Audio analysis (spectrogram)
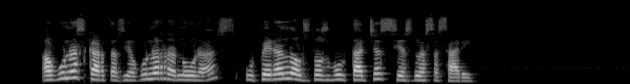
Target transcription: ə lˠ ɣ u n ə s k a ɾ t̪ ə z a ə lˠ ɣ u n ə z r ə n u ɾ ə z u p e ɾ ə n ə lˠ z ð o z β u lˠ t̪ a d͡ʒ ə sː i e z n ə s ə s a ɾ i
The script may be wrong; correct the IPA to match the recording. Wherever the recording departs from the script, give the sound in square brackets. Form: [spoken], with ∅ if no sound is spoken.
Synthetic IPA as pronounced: ə lˠ ɣ u n ə s k a ɾ t̪ ə z [i] ə lˠ ɣ u n ə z r ə n u ɾ ə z u p e ɾ ə n ə lˠ z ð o z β u lˠ t̪ a d͡ʒ ə sː i e z n ə s ə s a ɾ i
